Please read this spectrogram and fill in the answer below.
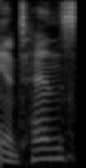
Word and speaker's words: intense: Sometimes it's really intense. Sometimes it's really intense. Sometimes it's really intense. So here we have a 2-syllable word with stress on the first syllable, and here it's on the second syllable.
